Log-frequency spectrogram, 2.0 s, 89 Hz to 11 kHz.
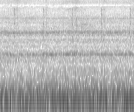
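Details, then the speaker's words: New Chinese diesel heater, first run, glow plug lit flame about 2 min 20 s after priming: even deep combustion rumble with faint steady fan tone, no pulsing or misfire; burning normally. "2 minutes, 20 seconds, I heard the flame kick on, the pilot, or the glow plug, I should say."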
